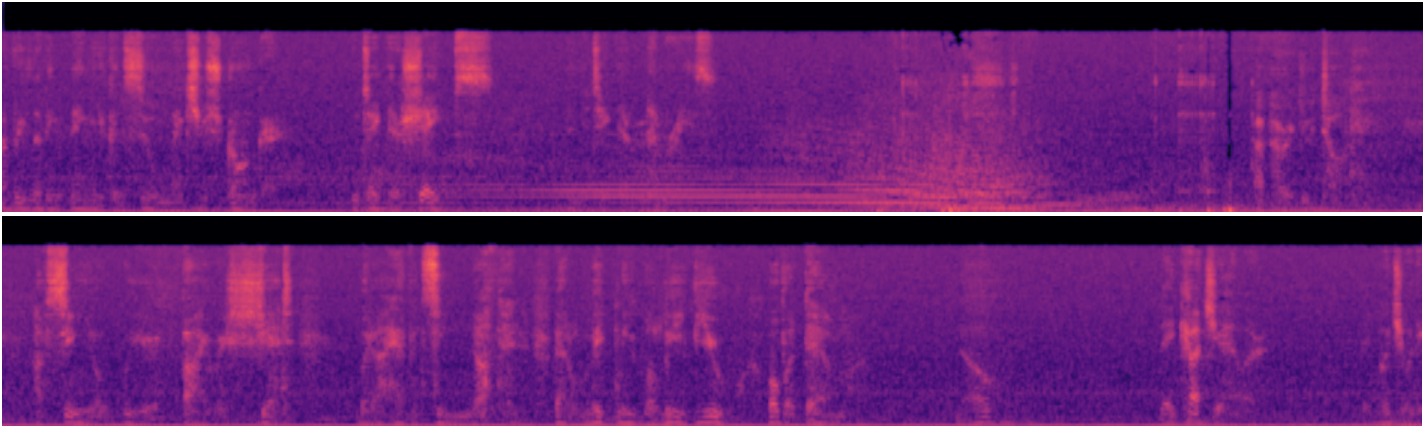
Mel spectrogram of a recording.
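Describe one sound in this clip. A man speaks in a low, calm voice.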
